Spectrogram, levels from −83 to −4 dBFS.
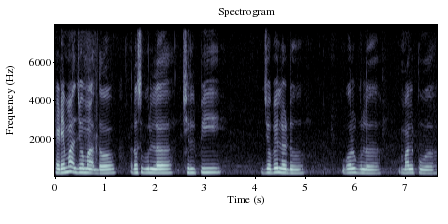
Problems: none marked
